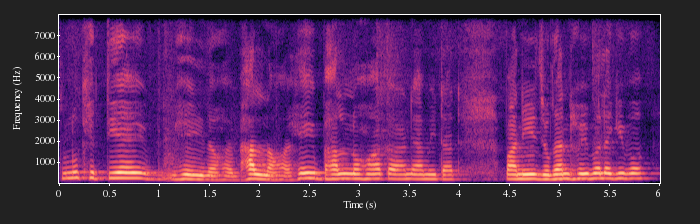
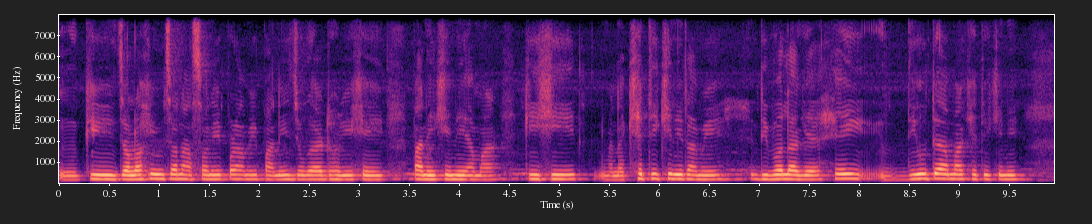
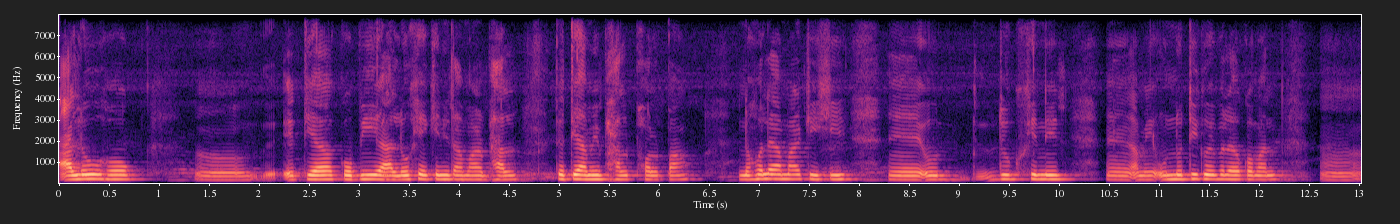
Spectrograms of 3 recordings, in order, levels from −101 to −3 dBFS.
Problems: background conversations at intervals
